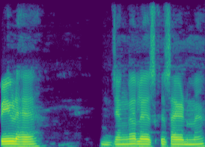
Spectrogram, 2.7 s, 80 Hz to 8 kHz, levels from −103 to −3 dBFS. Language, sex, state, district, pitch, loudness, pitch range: Hindi, male, Jharkhand, Sahebganj, 130 Hz, -18 LUFS, 125-135 Hz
